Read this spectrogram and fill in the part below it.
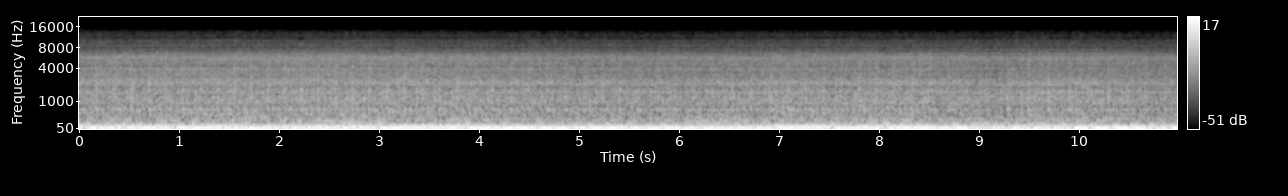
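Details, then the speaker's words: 1961 Chevrolet Parkwood with new exhaust, idle dropped to about 650-700 rpm while adjusting carburetor mixture screws: deep low idle never settles, beat wandering and bouncing; idle set too low, runs rough. "drop it down as low as you can get it to tune on it still running real low I got her down to about 650 to 700 she's bouncing"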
